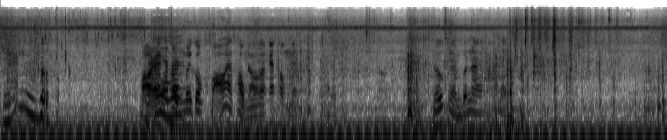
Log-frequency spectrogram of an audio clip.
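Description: A boat engine throbs steadily.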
